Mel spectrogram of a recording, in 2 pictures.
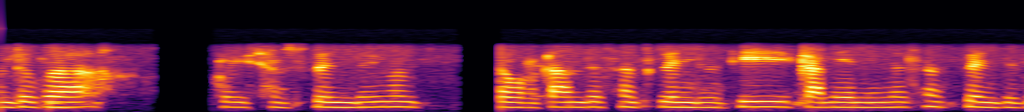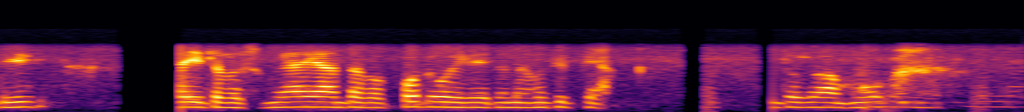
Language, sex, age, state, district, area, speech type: Manipuri, female, 45-60, Manipur, Imphal East, rural, conversation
